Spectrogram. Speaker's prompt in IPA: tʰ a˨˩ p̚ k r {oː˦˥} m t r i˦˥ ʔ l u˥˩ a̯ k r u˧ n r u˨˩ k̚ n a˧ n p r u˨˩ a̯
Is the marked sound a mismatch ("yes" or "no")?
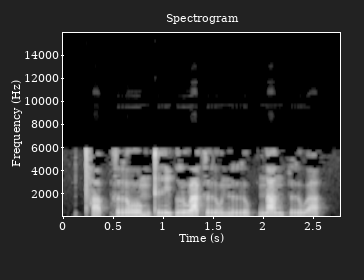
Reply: yes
